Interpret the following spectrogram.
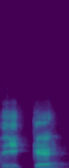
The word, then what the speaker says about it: icke: But it's pronounced icke, even if it's I say ki, go in.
